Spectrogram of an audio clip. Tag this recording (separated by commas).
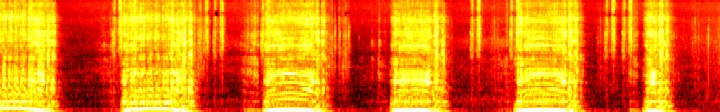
lions roaring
